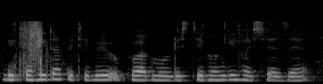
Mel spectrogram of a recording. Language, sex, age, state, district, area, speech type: Assamese, female, 18-30, Assam, Morigaon, rural, spontaneous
